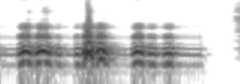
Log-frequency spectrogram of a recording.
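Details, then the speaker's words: Sonified EEG of a patient during a silent (nonconvulsive) seizure: an algorithm shifts brainwaves up into audible frequencies, producing short bursts of hollow pitched tones in an uneven rhythm, proposed as a monitor alarm signal. "you're going to hear it if the patient is having a silent seizure the sonified braid wave sound like this"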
